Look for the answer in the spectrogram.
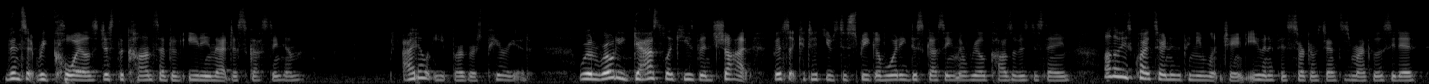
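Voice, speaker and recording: A woman streamer reading fan fiction aloud live, breaking off into chatty, animated reactions. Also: mid-range voice, fast.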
